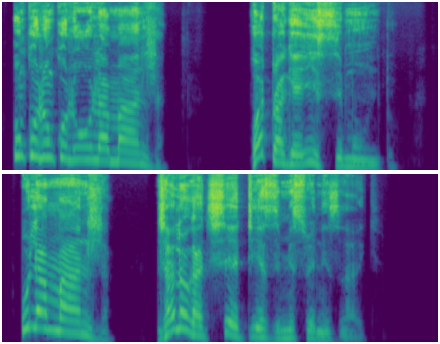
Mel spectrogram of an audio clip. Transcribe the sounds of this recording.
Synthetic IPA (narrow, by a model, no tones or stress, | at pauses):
uŋkʼuluŋkʼuluːlamaːnd͡ɮʱa | ɣɔd̥ʱwaɣɛjisimuːntʼu | ulamand͡ɮʱa | nd͡ʒʱalɔɣat͡ʃʼetʼiezimisweniza̰ːkʰɛ̥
